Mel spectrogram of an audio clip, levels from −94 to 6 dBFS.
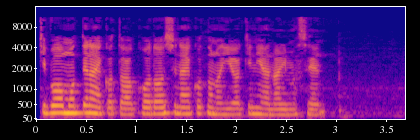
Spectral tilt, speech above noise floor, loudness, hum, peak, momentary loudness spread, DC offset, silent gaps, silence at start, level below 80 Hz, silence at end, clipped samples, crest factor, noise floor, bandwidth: -5 dB/octave; 36 dB; -21 LUFS; none; -4 dBFS; 14 LU; under 0.1%; none; 0.05 s; -62 dBFS; 0.8 s; under 0.1%; 18 dB; -57 dBFS; 11.5 kHz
